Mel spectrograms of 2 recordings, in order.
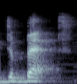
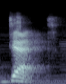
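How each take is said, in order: First: The B sound is pronounced aloud. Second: The B sound is left silent. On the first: The speaker calls it wrong. "we don't pronounce the B sound. We don't say debet" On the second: The speaker calls it right. "So the B is silent"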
